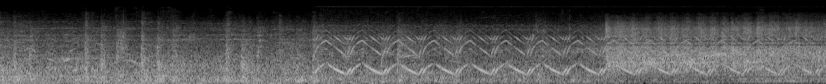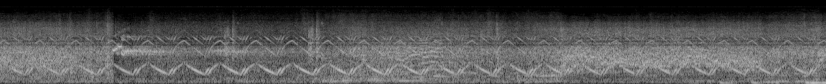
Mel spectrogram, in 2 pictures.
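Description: Police car siren in a rapid up-and-down yelp, starting about three seconds in.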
